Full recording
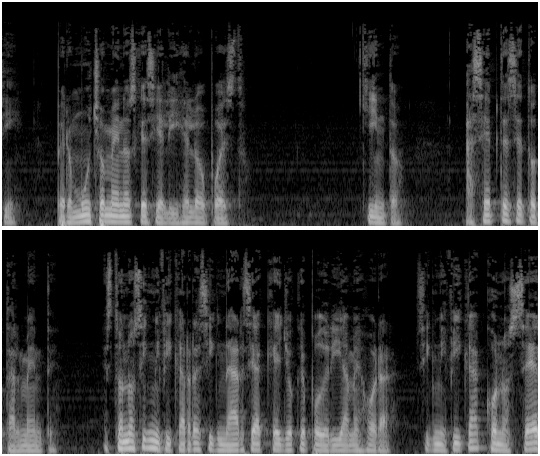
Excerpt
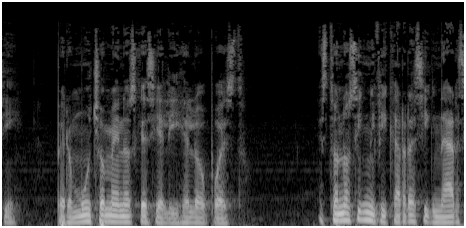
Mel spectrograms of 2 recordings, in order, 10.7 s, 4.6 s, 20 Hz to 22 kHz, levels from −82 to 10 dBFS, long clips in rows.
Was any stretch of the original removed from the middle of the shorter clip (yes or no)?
yes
